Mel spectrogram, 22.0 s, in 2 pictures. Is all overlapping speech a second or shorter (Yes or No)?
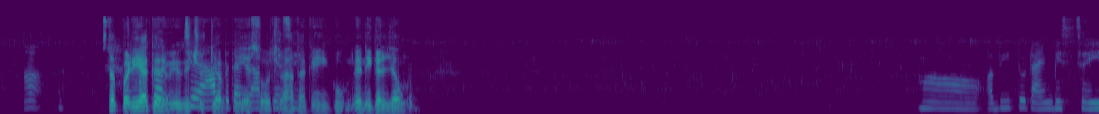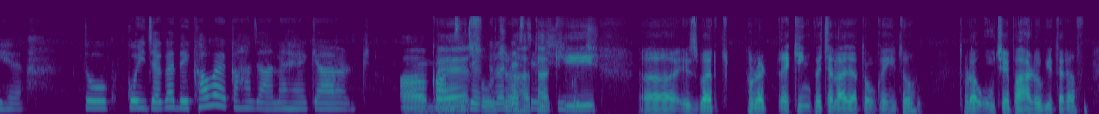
No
